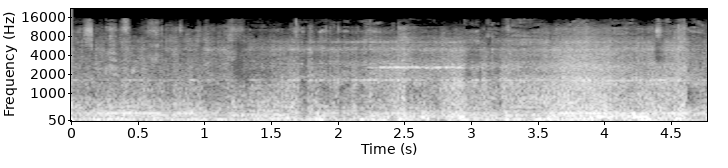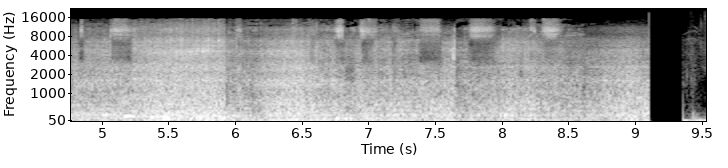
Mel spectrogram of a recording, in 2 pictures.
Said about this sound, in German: Ich stehe jetzt hier in Köln an einer Hauptstraße. Da haben wir viele Straßenbahnen, die entlang fahren.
